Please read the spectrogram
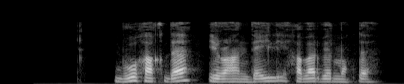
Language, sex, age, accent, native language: Uzbek, male, 18-24, Buxoro, Uzbek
